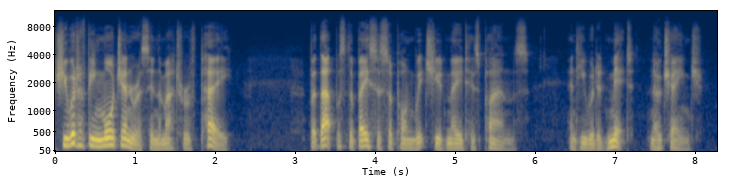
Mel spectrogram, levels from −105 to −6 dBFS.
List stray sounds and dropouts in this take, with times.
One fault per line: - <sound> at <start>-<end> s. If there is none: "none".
none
